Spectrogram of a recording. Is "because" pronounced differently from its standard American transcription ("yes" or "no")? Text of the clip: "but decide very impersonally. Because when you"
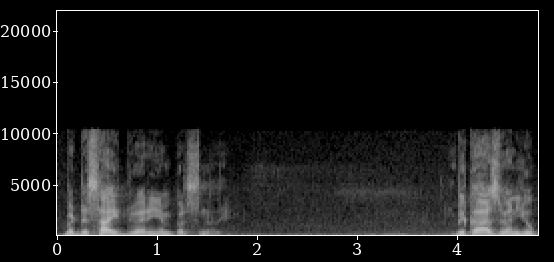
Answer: no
